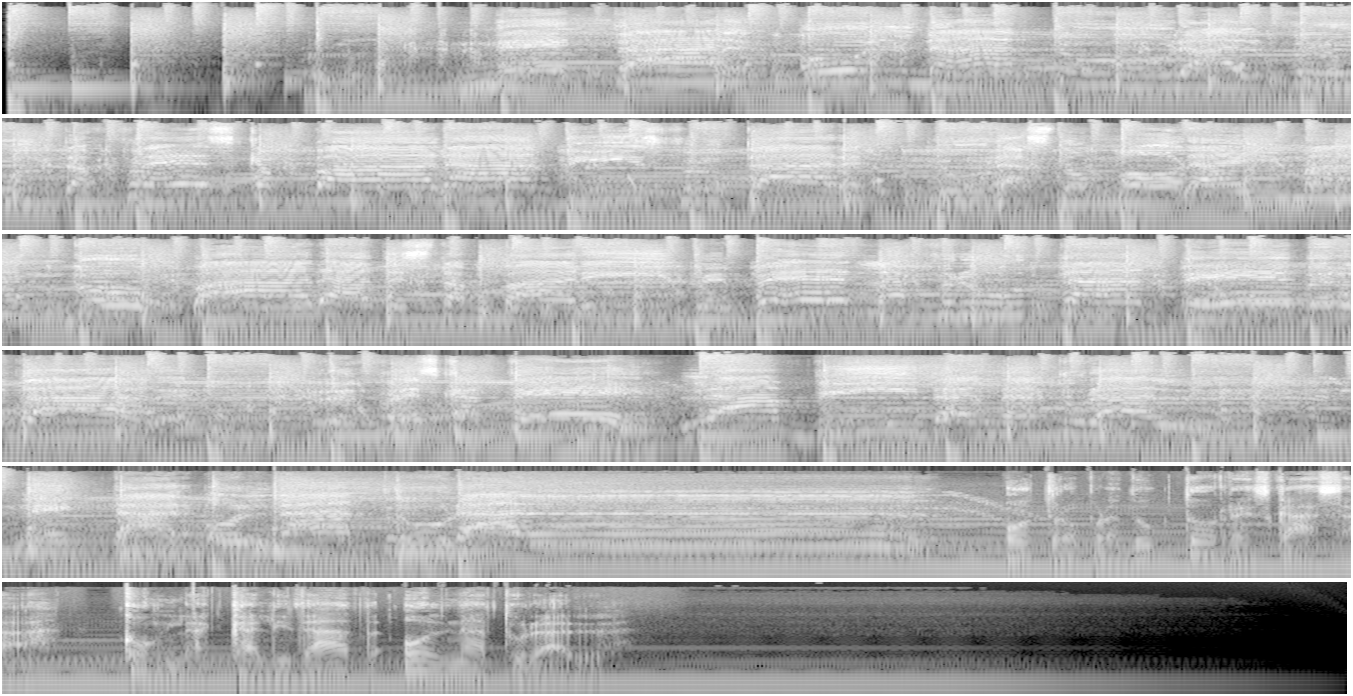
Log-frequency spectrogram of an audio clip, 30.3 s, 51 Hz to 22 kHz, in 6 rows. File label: Jingle; Néctar All Natural 2009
